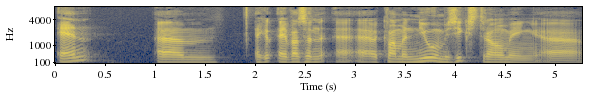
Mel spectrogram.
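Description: A man talks at a medium pitch. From Friesland, Makkum. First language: Frisian (speaking Dutch). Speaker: musician. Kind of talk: interview. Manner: halting.

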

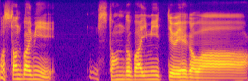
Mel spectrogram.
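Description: An unremarkable speaking voice moves at a fairly slow pace with lively intonation. Its loudness swings widely. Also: man, fairly high pitch for a man. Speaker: podcast co-host. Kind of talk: casual chat.

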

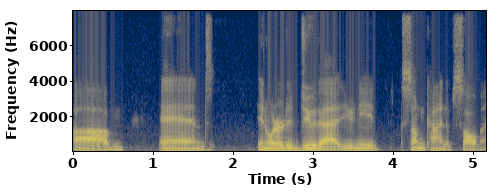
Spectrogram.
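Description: Speaking with an American accent, a man with a fairly low pitch goes at a very slow pace with long, frequent pauses and ordinary pitch variation. The recording is very clean, with a silent background. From New York. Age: 30s. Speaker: cannabis lab founder and CEO. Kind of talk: interview. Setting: in the lab.

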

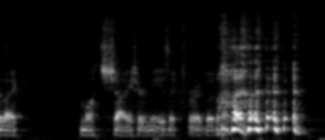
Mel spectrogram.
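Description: This man speaks with a western Irish accent. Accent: Irish (west of Ireland). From Ireland, Galway. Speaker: musician and community radio co-founder. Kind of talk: casual interview chat. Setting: video call.

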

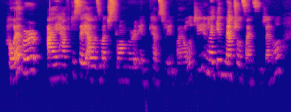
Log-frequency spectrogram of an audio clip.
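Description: A woman's fairly high voice at a fairly quick pace, with hardly any pauses, very wide pitch swings and big swings in loudness, over noticeable background noise. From Germany. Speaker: geochemist. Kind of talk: interview.

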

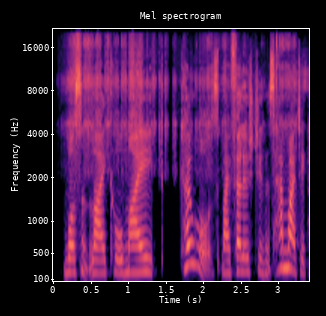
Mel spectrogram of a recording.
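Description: On a very clean recording with a silent background, an unremarkable speaking voice carries lively intonation. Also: woman. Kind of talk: interview, casual chat.

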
